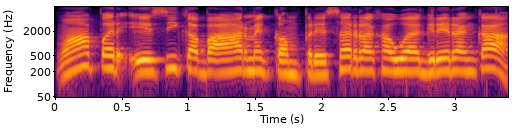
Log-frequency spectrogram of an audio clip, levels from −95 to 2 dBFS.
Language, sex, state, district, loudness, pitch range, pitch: Hindi, male, Jharkhand, Garhwa, -15 LUFS, 195-230 Hz, 215 Hz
